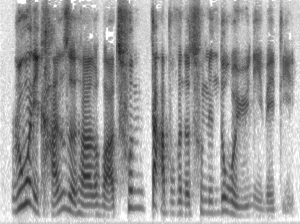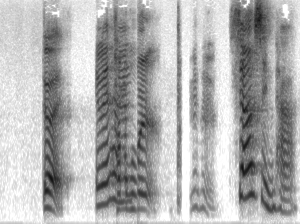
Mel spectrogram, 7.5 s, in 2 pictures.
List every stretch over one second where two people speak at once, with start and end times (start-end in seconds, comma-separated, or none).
none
